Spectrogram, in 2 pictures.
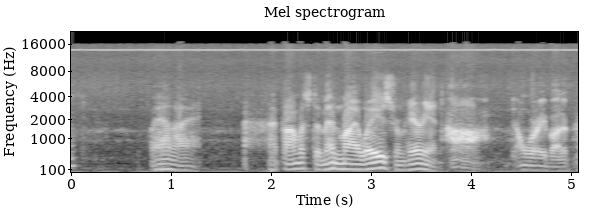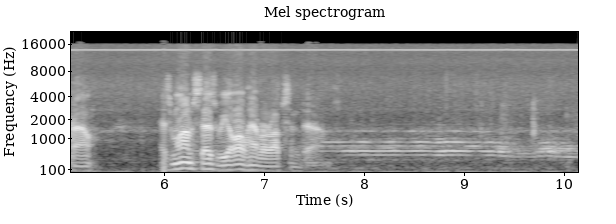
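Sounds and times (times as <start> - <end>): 
speech: 0.8 - 1.4, 2.0 - 5.4, 6.0 - 7.8
train whistle: 6.8 - 10.1.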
